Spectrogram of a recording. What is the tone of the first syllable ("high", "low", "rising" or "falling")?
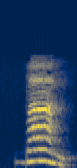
falling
